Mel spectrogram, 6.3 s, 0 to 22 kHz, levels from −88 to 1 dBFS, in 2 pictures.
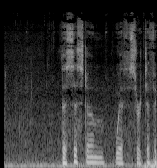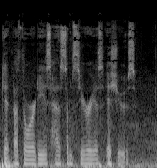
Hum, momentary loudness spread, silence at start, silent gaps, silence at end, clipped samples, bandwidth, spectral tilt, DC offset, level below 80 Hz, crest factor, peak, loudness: none; 17 LU; 0.1 s; none; 0 s; under 0.1%; 16 kHz; -4.5 dB/octave; under 0.1%; -34 dBFS; 20 dB; -8 dBFS; -27 LUFS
